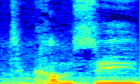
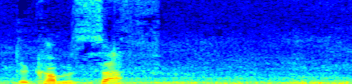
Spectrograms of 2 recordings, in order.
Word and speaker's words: Tecumseth: Just crossing Tecumseh, not Tecumseth. Just because it's spelled like that, that's not how you say it.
